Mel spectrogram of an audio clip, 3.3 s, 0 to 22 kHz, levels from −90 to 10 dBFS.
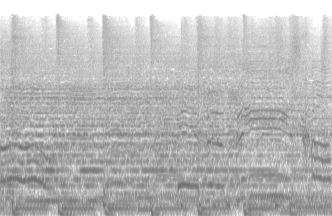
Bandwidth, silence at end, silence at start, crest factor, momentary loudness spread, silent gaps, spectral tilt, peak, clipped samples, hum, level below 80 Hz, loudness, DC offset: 17 kHz; 0 s; 0 s; 14 dB; 2 LU; none; -3.5 dB/octave; -22 dBFS; under 0.1%; none; -50 dBFS; -35 LUFS; under 0.1%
